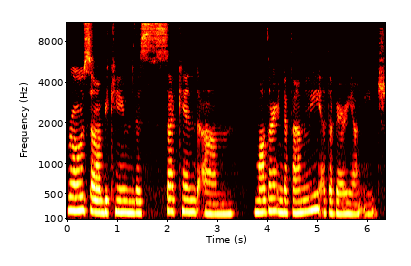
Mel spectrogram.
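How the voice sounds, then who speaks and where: A woman speaks very slowly at a medium pitch, her somewhat breathy voice carrying a dark, mellow tone. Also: fairly even intonation. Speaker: student. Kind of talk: oral presentation. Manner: halting.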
